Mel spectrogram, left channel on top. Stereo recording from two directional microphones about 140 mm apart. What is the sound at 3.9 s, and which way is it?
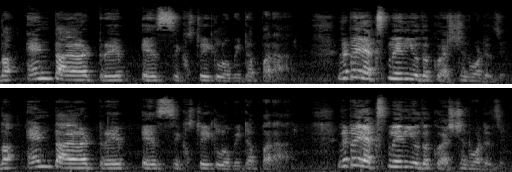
Speech, 20° left (ahead or behind).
